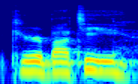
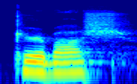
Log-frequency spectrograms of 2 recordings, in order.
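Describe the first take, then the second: First: "Kiribati" said as spelt, ending in "BAH-tee"; spelling pronunciation. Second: "Kiribati" said as "KEER-ih-bahsh", no final ee; corrected pronunciation. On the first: Traveler reading Kiribati off the list as spelt, ending "-tee". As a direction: sound out all four syllables of "Kiribati", keir-ih-BAH-tee. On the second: Traveler trying the believed correct Kiribati, ending "-bash" instead of "-tee". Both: Shown as a demonstration. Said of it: "I believe it's pronounced".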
